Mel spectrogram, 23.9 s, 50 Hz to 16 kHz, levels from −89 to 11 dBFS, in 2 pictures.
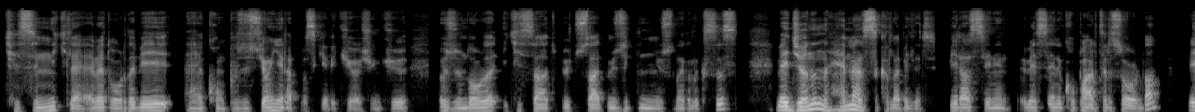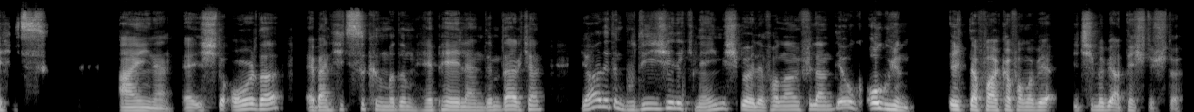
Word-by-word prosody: Kesinlikle 105 Hz, +5 st, -3 dB
evet 100 Hz, +1 st, -1 dB
orada 95 Hz, +1 st, -3 dB
bir, 105 Hz, +1 st, +2 dB, 0.2 s
eee, 90 Hz, 0 st, -6 dB
kompozisyon 90 Hz, +2 st, -4 dB
yaratması 105 Hz, -2 st, -4 dB
gerekiyor. -, -, -10 dB
Çünkü 95 Hz, -1 st, -8 dB, 0.3 s
özünde 95 Hz, -1 st, -2 dB
orada 105 Hz, +2 st, +1 dB
2 100 Hz, -, -13 dB
saat 95 Hz, -1 st, -3 dB
3 100 Hz, -2 st, -9 dB
saat 95 Hz, +1 st, 0 dB
müzik 100 Hz, 0 st, -7 dB
dinliyorsun 90 Hz, -1 st, -6 dB
aralıksız 150 Hz, -, -5 dB, 0.4 s
ve 125 Hz, -1 st, +8 dB
canın 125 Hz, +4 st, +4 dB
hemen 120 Hz, +4 st, +2 dB
sıkılabilir. 95 Hz, -4 st, -3 dB
Biraz 100 Hz, -2 st, -1 dB
senin 95 Hz, -1 st, -5 dB
ve 105 Hz, 0 st, -5 dB
seni 105 Hz, 0 st, -4 dB
kopartırsa 100 Hz, -1 st, -3 dB
oradan 95 Hz, -, -1 dB, 0.3 s
ve -, -, +2 dB
hiç -, -, 0 dB, 0.8 s
aynen, 105 Hz, -4 st, +2 dB
eee, 105 Hz, 0 st, 0 dB
işte 105 Hz, +2 st, +2 dB
orada 155 Hz, +6 st, +4 dB, 0.3 s
e 110 Hz, -, +1 dB
ben 115 Hz, -1 st, +3 dB
hiç 135 Hz, +6 st, -8 dB
sıkılmadım, 125 Hz, -5 st, -1 dB
hep 115 Hz, +5 st, -4 dB
eğlendim 120 Hz, -2 st, +1 dB
derken 135 Hz, +1 st, +2 dB, 0.4 s
ya 225 Hz, +2 st, +2 dB
dedim 200 Hz, -9 st, -1 dB
bu 130 Hz, 0 st, -6 dB
DJ'lik 170 Hz, +2 st, 0 dB
neymiş 150 Hz, +10 st, -2 dB
böyle 120 Hz, -5 st, +5 dB
falan 130 Hz, +3 st, -1 dB
filan 135 Hz, 0 st, 0 dB
diye -, -, +4 dB
ok 190 Hz, -2 st, +1 dB
o 180 Hz, -2 st, +9 dB
gün 130 Hz, -9 st, +3 dB, 0.4 s
ilk 135 Hz, -2 st, +5 dB
defa 120 Hz, -3 st, +7 dB
kafama 120 Hz, -2 st, +1 dB
bir, 120 Hz, 0 st, +5 dB, 0.2 s
içime 120 Hz, +2 st, -1 dB
bir -, -, +7 dB
ateş -, -, -3 dB
düştü. -, -, -8 dB
115 Hz, 155 wpm, -24 LUFS, 100-135 Hz, 0.8 s, o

